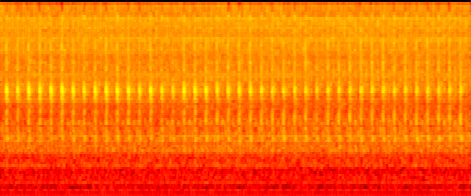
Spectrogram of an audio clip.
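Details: Volkswagen Polo Sedan at idle; sharp regular ticking knock about three and a half per second over steady idle, source unknown: engine knock.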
